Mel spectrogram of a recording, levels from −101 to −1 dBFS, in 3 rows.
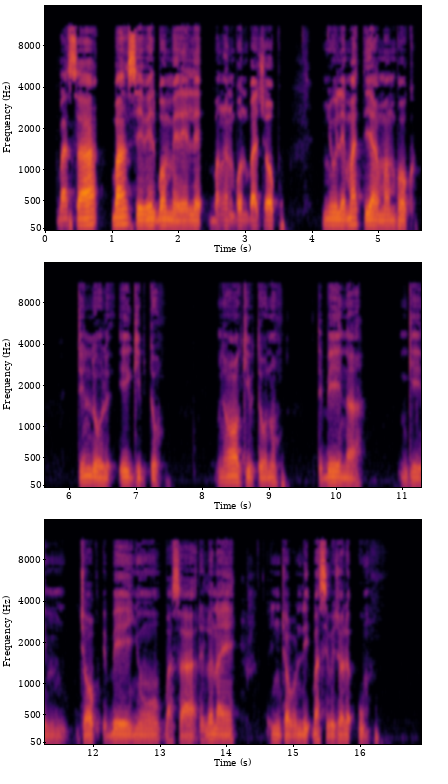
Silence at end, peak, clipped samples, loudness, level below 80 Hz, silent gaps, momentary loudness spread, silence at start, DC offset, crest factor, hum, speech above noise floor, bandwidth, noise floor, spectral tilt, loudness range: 0.65 s; -12 dBFS; under 0.1%; -35 LUFS; -60 dBFS; none; 17 LU; 0.2 s; under 0.1%; 26 dB; none; 52 dB; 11.5 kHz; -88 dBFS; -3.5 dB/octave; 10 LU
